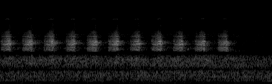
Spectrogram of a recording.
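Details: Oophaga sylvatica calling: ten quick buzzy chirps in a rhythmic run lasting just over two seconds, then silence; high, even notes over soft background noise.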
